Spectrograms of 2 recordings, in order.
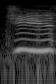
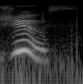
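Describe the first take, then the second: First: It begins with a 'j' sound, stop then hiss. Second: It begins with a smooth 'zh' sound. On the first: The speaker calls it right. "You have to say juice" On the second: The speaker calls it wrong. "You're not pronouncing English properly"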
